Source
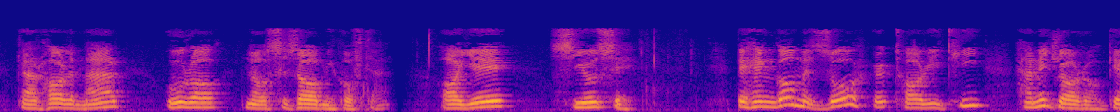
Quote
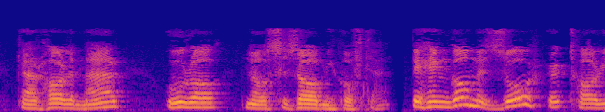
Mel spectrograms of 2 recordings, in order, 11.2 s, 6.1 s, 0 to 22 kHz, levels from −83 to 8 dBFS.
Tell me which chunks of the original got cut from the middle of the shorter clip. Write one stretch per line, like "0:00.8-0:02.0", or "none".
0:04.0-0:07.3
